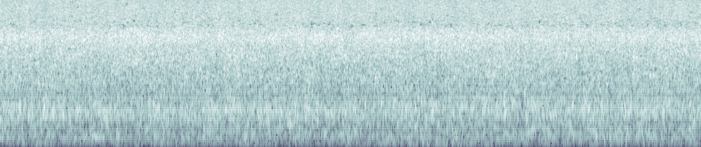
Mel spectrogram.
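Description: Heavy hail pelting down: a loud, steady, dense clatter of hailstones striking the ground and nearby surfaces.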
